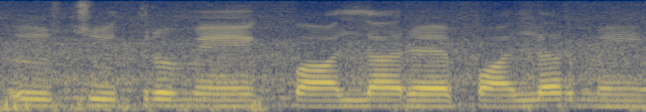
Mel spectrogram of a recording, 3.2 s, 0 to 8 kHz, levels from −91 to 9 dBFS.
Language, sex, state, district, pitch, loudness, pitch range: Hindi, female, Chhattisgarh, Raipur, 165 Hz, -13 LUFS, 160-175 Hz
